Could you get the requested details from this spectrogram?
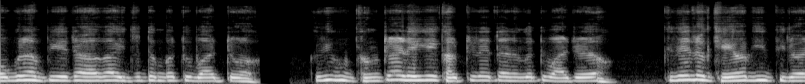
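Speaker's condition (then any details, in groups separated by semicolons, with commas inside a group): Brain lesion disability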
